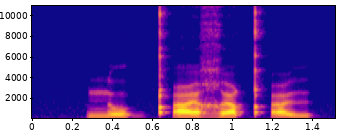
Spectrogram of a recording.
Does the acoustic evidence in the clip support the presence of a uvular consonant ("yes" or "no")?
yes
